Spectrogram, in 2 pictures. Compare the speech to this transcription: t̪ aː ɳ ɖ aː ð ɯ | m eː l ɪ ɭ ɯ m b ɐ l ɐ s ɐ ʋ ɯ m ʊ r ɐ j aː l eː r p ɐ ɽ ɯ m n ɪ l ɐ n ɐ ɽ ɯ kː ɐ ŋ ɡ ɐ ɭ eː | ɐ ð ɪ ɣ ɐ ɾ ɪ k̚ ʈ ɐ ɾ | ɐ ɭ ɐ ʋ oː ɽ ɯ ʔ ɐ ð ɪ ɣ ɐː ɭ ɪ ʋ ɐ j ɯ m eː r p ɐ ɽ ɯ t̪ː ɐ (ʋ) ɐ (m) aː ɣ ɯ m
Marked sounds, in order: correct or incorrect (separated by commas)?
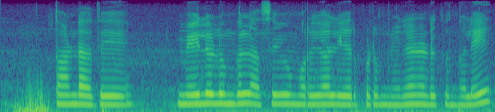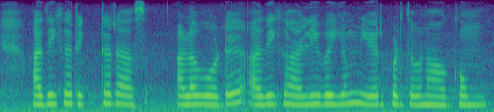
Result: correct, incorrect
